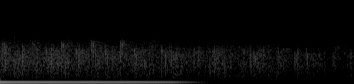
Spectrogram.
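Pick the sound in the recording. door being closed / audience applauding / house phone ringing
audience applauding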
